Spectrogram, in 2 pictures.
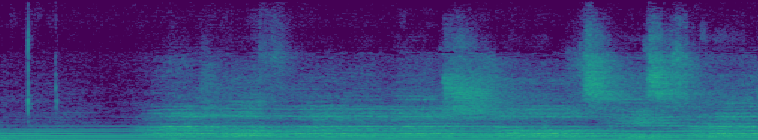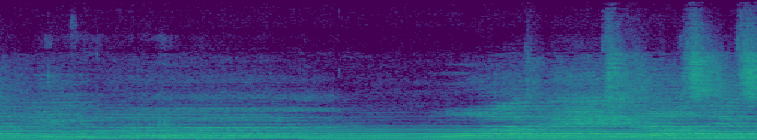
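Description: Church choir singing, accompanied by a pipe organ holding low sustained bass notes. The organ bass drops out for about a second and a half past the middle, then comes back in.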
